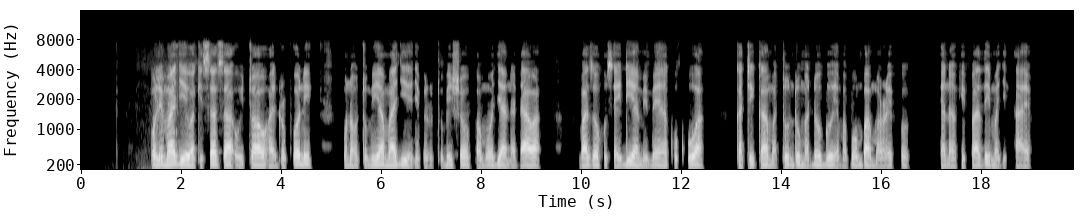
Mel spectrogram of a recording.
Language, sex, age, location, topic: Swahili, male, 25-35, Dar es Salaam, agriculture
